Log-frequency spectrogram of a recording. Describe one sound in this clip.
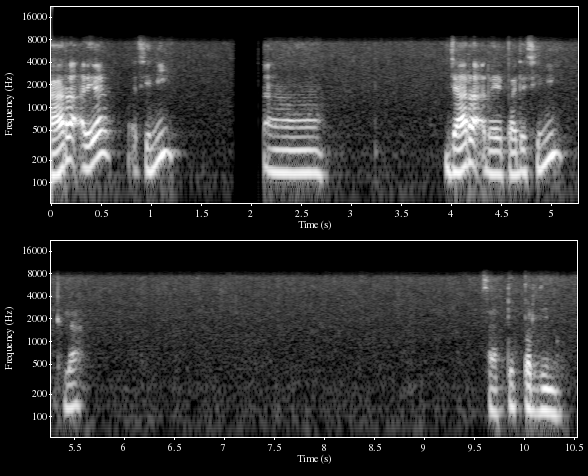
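A young man speaks calmly through an online call, in short bursts with pauses.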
